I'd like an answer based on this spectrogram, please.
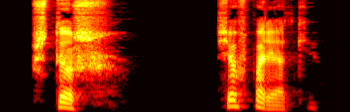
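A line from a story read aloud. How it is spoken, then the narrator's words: Quiet. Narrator (Russian): негромко сказал Роквелл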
